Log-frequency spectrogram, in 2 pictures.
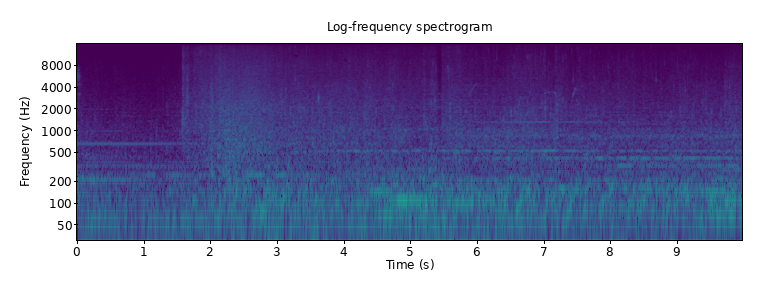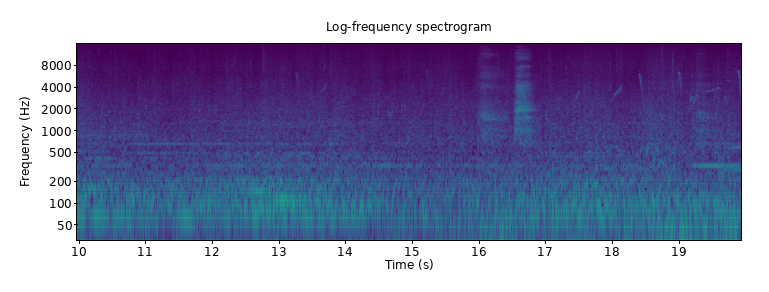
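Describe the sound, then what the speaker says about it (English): Steady bubbling and gurgling water in a Hogwarts Legacy game scene, a continuous watery wash at moderate level with no talking. "Look, where the water's bubbling."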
